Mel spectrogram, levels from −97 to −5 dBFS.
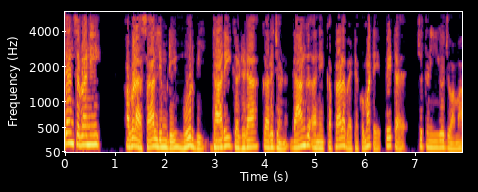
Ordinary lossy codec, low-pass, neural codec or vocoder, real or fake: none; 5.4 kHz; none; real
